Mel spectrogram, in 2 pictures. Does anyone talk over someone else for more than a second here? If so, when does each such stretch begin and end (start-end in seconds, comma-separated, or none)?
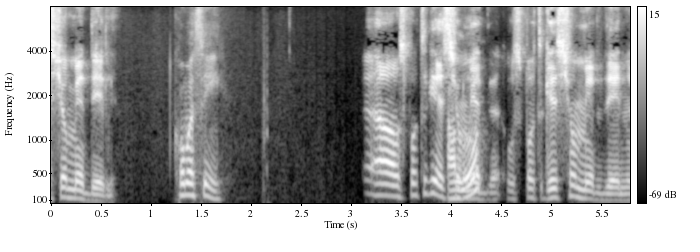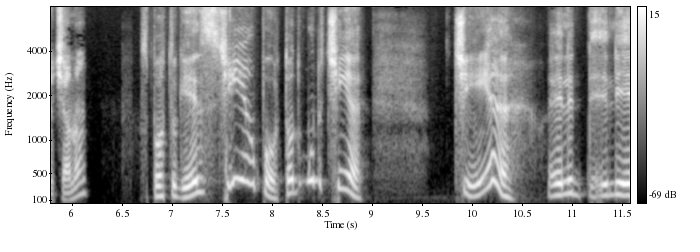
none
